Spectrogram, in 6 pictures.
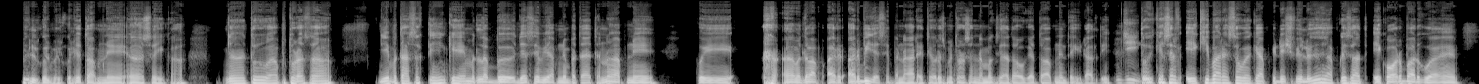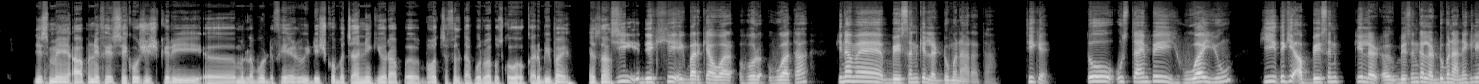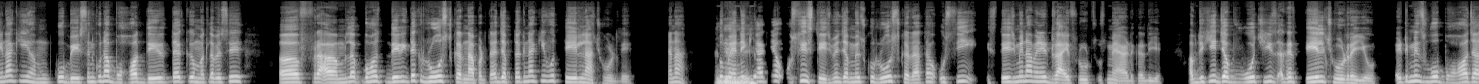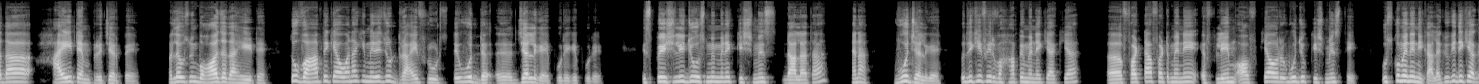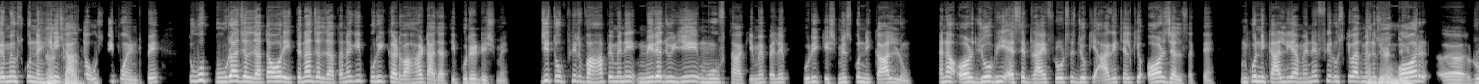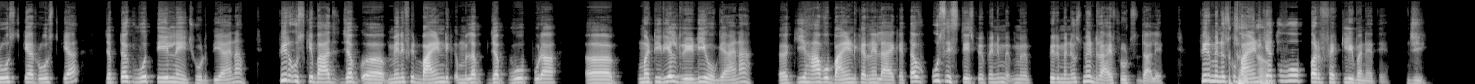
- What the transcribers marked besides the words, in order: cough; in English: "डिश फ़ेल"; in English: "फ़ेल"; in English: "डिश"; in English: "टाइम"; in English: "रोस्ट"; in English: "स्टेज"; in English: "रोस्ट"; in English: "स्टेज"; in English: "ड्राई फ्रूट्स"; in English: "एड"; in English: "इट मीन्स"; in English: "हाई टेंपरेचर"; in English: "हीट"; in English: "ड्राई फ्रूट्स"; in English: "स्पेशली"; in English: "फ्लेम ऑफ"; in English: "पॉइंट"; in English: "डिश"; in English: "मूव"; in English: "ड्राई फ्रूट्स"; in English: "रोस्ट"; in English: "रोस्ट"; in English: "बाइंड"; in English: "मटीरियल रेडी"; in English: "बाइंड"; in English: "स्टेज"; in English: "ड्राई फ्रूट्स"; in English: "बाइंड"; in English: "परफ़ेक्टली"
- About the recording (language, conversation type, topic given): Hindi, podcast, खराब हो गई रेसिपी को आप कैसे सँवारते हैं?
